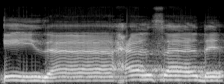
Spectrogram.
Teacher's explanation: দাল যেহেতু কলকলার হরফ নিচের দিকে ধাবিত করে ধাক্কা দিয়ে সাকিন করব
